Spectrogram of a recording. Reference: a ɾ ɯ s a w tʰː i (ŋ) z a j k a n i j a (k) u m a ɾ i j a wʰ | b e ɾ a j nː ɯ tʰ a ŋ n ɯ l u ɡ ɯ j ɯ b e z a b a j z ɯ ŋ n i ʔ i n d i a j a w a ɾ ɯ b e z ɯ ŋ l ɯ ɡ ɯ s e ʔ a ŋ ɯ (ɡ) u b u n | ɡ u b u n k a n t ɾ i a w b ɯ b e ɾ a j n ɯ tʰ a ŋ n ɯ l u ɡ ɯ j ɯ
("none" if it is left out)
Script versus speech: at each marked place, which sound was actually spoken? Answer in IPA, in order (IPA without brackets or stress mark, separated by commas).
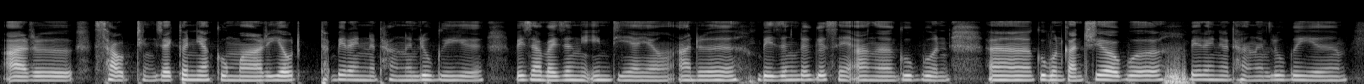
ŋ, k, ɡ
